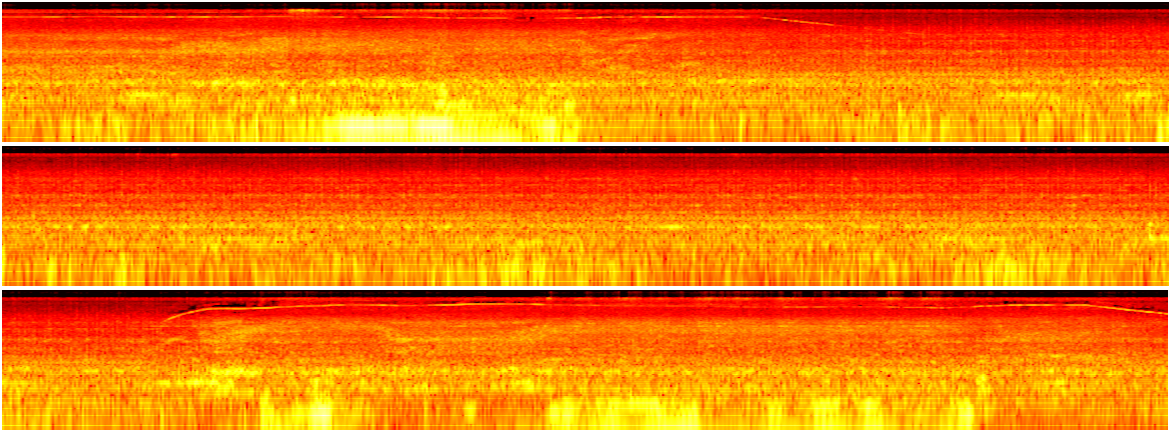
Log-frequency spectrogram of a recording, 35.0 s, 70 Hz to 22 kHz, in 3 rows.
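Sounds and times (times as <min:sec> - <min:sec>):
steady mechanical hum: 0:00.0 - 0:35.0
power sander spinning down: 0:25.1 - 0:35.0.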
